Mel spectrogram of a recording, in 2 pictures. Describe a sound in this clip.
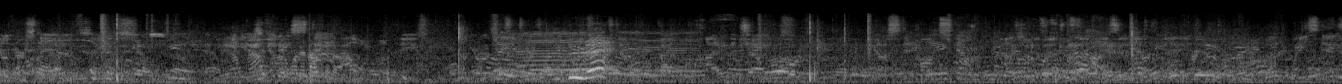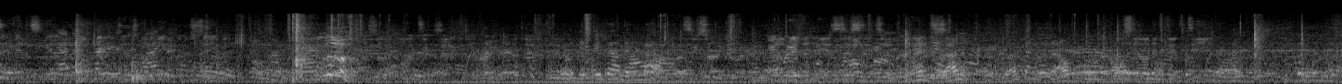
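Several men talk and call out across an open field outdoors.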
